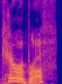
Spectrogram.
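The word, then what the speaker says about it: Carrawburgh: So with carabruff and generally with that rough bur suffix in the Cumbrian dialect, you have both the f sound coming in at the end and you have the r and the vowel switching places.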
